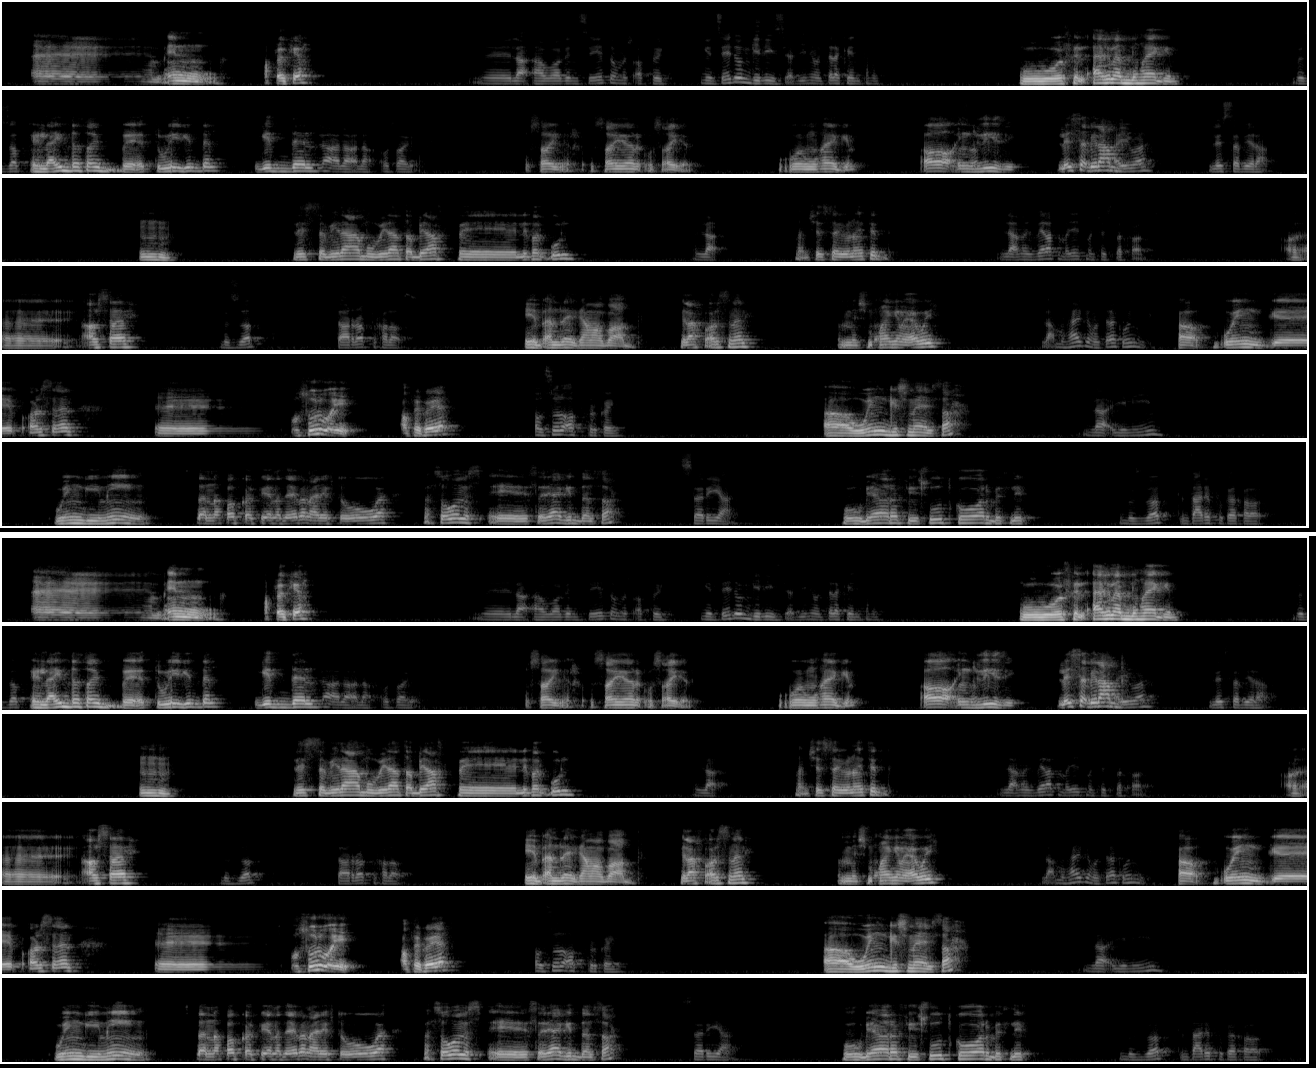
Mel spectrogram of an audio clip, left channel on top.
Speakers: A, on the right; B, on the left.
A: آه، من أفريقيا
B: إيه لا هو جنسيته مش افريقي جنسيته انجليزي اديني قلت لك انت اهو
A: وفي الأغلب مهاجم
B: بالظبط
A: اللعيب
B: وينج
A: ده طيب آه، طويل جدا جدا
B: لا لا لا قصير
A: قصير قصير قصير ومهاجم اه
B: بالظبط
A: انجليزي لسه بيلعب
B: ايوه لسه بيلعب
A: امم لسه بيلعب وبيلعب طب بيلعب في ليفربول
B: لا
A: مانشستر يونايتد
B: لا مش بيلعب في مدينة مانشستر خالص
A: آه، آه، ارسنال
B: بالظبط تقربت خلاص
A: يبقى نراجع مع بعض بيلعب في ارسنال مش
B: بالظبط
A: مهاجم قوي
B: لا مهاجم قلت لك وينج
A: اه وينج آه، في ارسنال آه، اصوله ايه افريقيه
B: اصوله افريقية
A: اه وينج شمال صح
B: لا يمين
A: وينج يمين استنى افكر فيه انا تقريبا عرفته هو بس هو مس... آه، سريع جدا صح
B: سريع
A: وبيعرف يشوط كور بتلف
B: بالظبط انت عرفته كده خلاص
